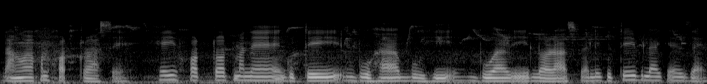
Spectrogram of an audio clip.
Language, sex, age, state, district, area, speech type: Assamese, female, 60+, Assam, Morigaon, rural, spontaneous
